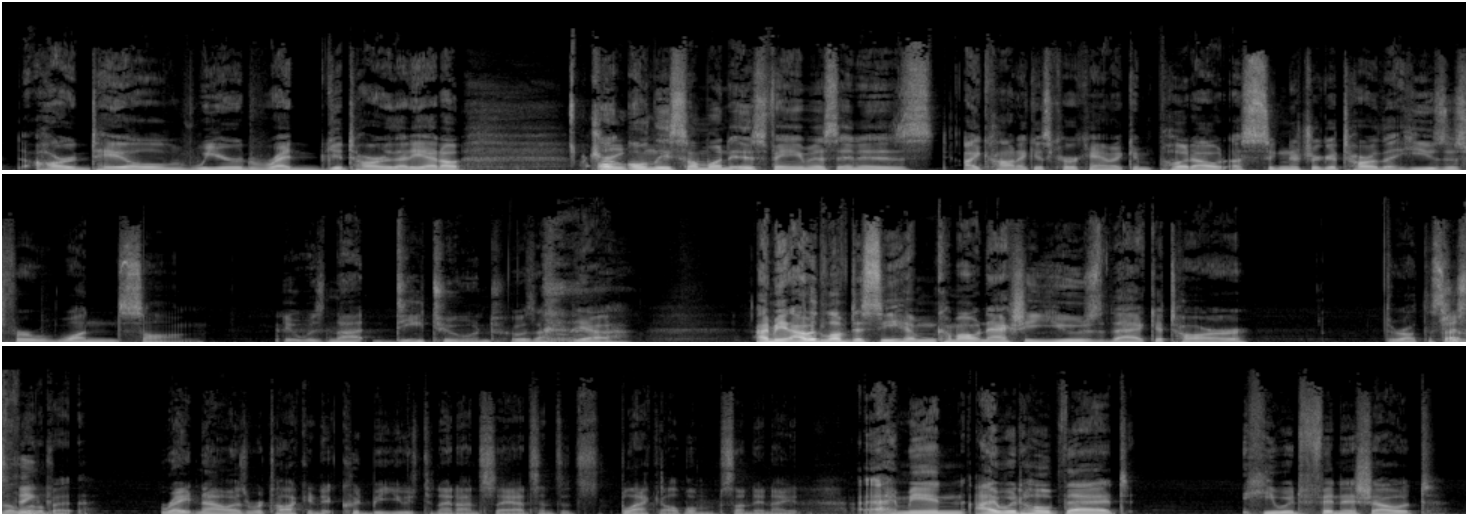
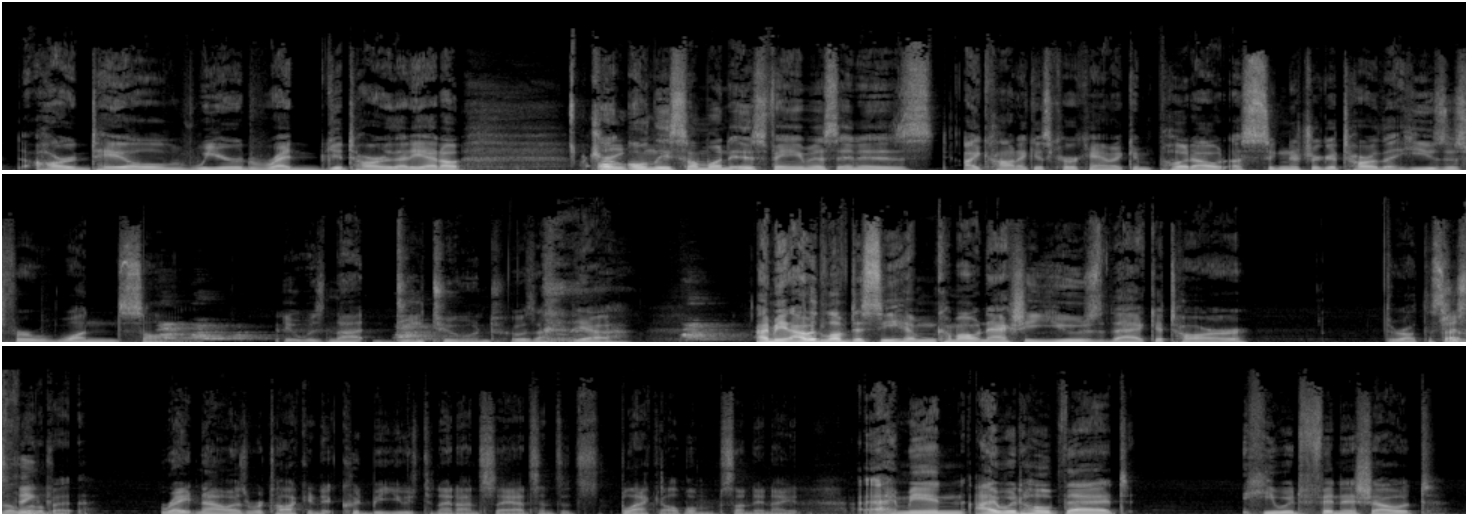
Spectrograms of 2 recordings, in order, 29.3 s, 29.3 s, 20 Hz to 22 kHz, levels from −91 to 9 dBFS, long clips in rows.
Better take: first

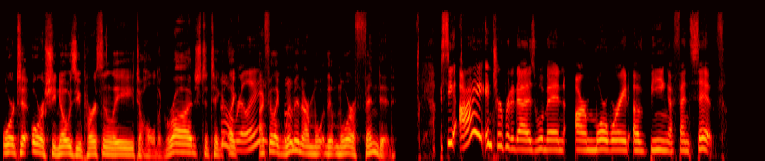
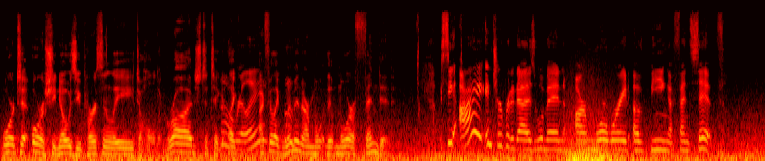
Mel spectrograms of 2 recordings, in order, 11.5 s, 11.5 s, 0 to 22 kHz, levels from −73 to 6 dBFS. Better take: first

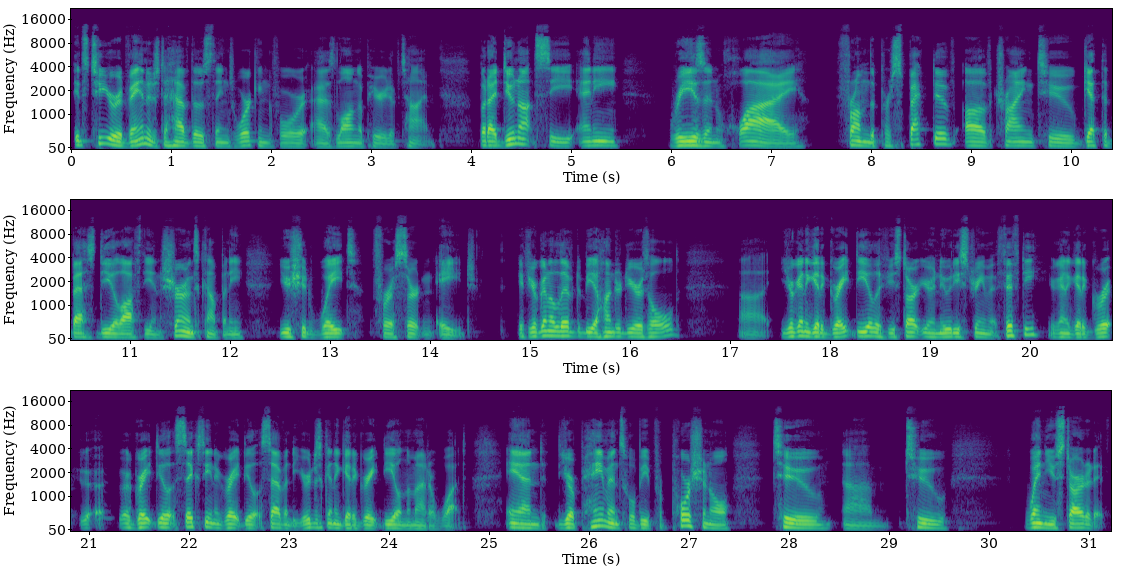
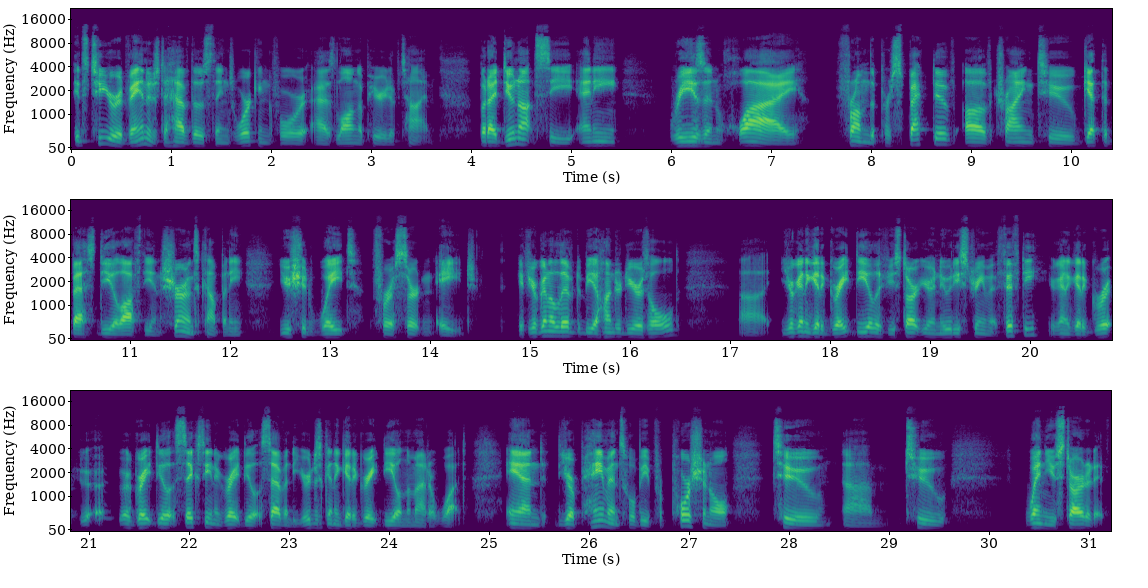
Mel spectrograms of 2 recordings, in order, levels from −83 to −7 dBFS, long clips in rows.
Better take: first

